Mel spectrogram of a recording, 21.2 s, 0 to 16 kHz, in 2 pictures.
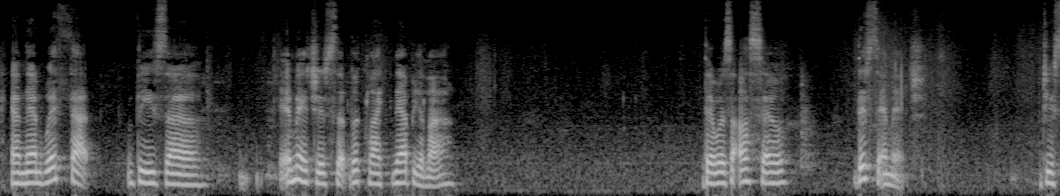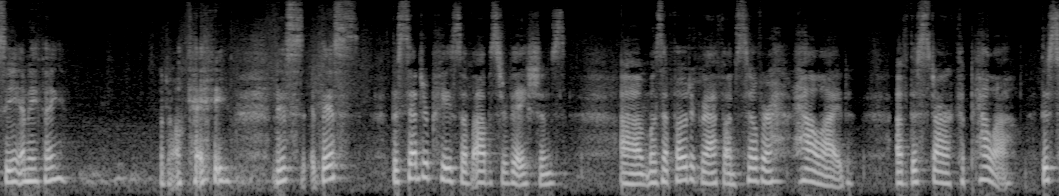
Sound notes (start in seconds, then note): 12.4 chuckles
